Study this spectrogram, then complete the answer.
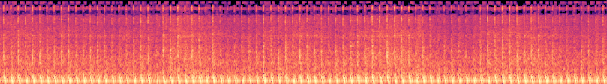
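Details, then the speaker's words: Vintage Kohler generator flathead engine running a shop vac as load, after the spring under the carburetor float was removed. Loud, even single-cylinder thump with surging stopped under load, though slight surging is said to remain. "And then it seems to also, that makes it stop surging, it seems. It is loud though."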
